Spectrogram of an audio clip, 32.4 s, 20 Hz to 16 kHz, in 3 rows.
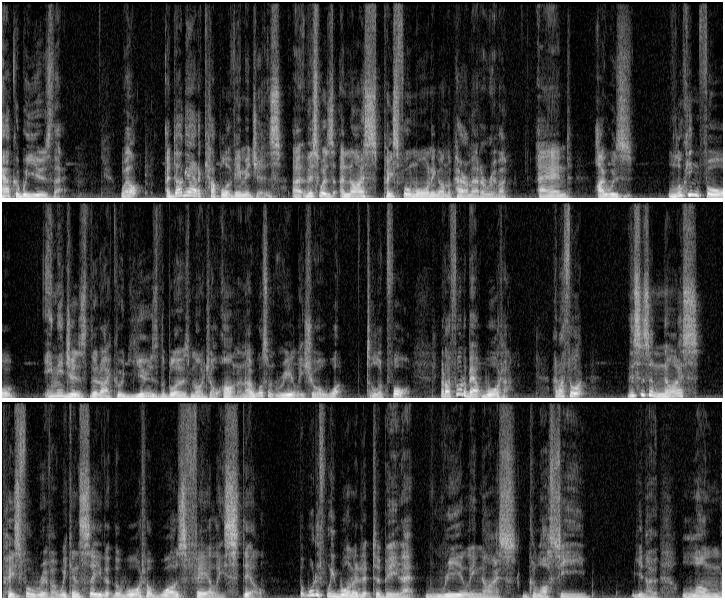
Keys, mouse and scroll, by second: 2.1 l.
